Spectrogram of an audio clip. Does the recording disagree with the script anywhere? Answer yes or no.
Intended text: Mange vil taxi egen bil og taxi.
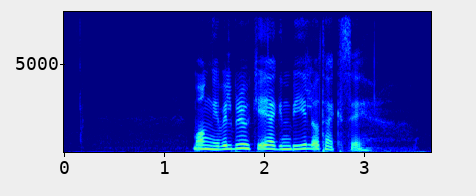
yes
